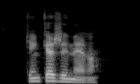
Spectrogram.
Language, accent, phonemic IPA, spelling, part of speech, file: French, France, /kɛ̃.ka.ʒe.nɛʁ/, quinquagénaire, adjective / noun, LL-Q150 (fra)-quinquagénaire.wav
- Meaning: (adjective) quinquagenarian, fiftysomething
